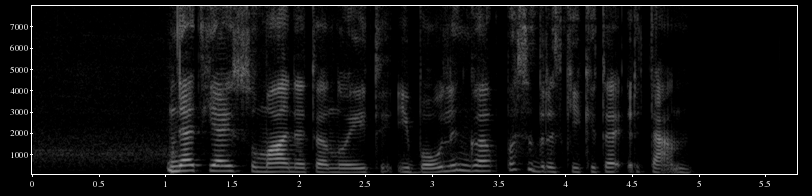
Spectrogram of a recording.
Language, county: Lithuanian, Vilnius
